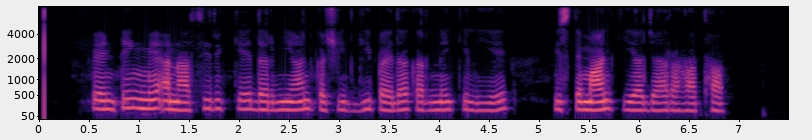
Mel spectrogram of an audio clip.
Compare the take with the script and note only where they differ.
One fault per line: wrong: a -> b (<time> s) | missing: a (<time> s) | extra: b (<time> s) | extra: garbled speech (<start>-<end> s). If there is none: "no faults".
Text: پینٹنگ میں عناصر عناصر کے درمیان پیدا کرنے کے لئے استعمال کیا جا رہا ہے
missing: عناصر (1.8 s)
extra: کشیدگی (2.8 s)
wrong: ہے -> تھا (6.6 s)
